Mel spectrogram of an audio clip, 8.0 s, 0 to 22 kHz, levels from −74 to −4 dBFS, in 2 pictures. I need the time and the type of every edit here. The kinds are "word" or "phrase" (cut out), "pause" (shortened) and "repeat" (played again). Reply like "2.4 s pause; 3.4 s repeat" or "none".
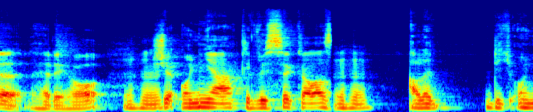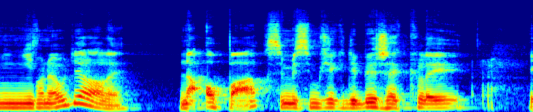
1.5 s word; 1.9 s word; 2.5 s word; 4.3 s word

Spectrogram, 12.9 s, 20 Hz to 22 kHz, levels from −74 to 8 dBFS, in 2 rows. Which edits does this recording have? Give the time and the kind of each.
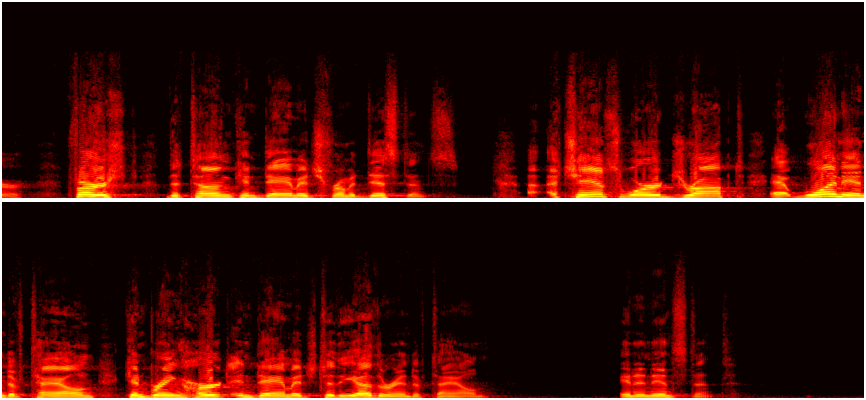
none

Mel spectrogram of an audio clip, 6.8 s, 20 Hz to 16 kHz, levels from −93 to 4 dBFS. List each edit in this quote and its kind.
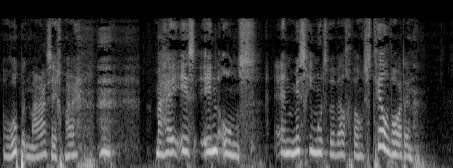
2.1 s pause; 4.0 s pause

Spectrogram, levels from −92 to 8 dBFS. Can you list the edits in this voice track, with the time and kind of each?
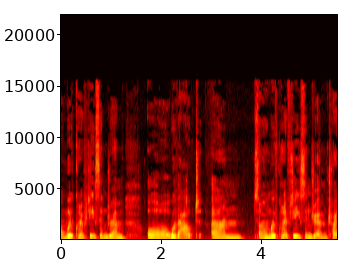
3.9 s phrase

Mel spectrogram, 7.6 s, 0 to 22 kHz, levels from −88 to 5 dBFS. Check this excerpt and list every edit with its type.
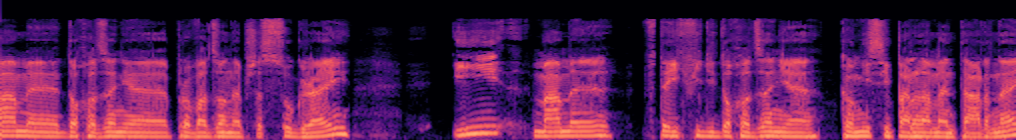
3.9 s pause

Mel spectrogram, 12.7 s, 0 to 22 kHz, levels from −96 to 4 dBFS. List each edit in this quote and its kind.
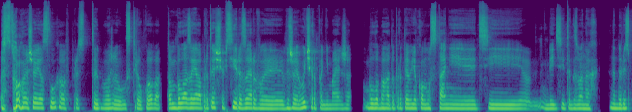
none

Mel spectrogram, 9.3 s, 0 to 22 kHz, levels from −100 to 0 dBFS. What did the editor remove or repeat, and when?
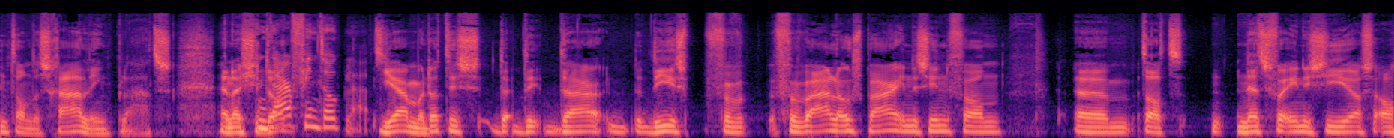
2.3 s word; 7.6 s word

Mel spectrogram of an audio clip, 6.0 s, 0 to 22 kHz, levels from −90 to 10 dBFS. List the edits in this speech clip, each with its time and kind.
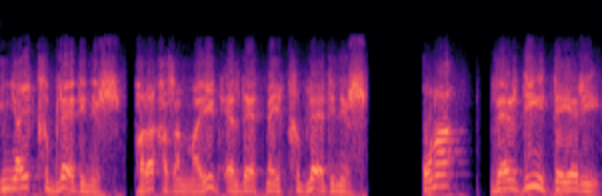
1.3 s pause; 2.2 s word

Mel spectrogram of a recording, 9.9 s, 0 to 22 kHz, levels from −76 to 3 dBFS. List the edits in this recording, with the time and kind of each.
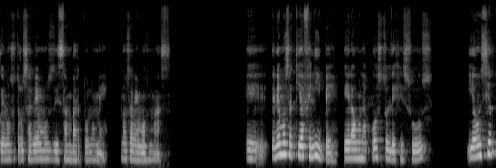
6.9 s word

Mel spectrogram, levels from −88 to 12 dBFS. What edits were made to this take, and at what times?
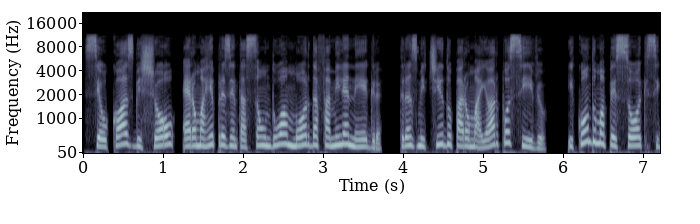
5.2 s word

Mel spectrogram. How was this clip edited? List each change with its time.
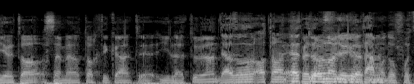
none

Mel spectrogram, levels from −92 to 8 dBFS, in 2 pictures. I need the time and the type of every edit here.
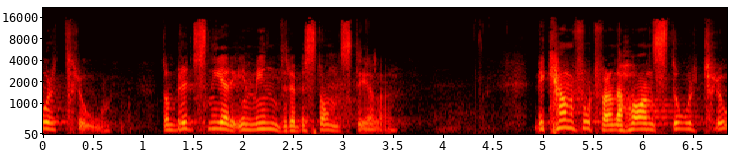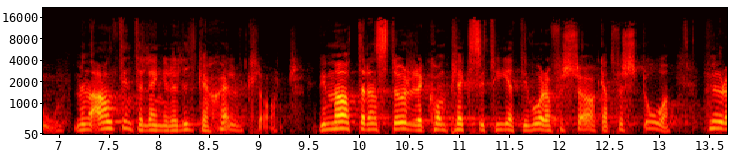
7.1 s pause; 9.5 s pause

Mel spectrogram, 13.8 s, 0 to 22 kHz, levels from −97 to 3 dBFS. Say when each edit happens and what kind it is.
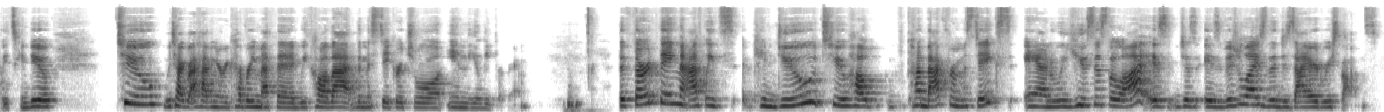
4.9 s word

